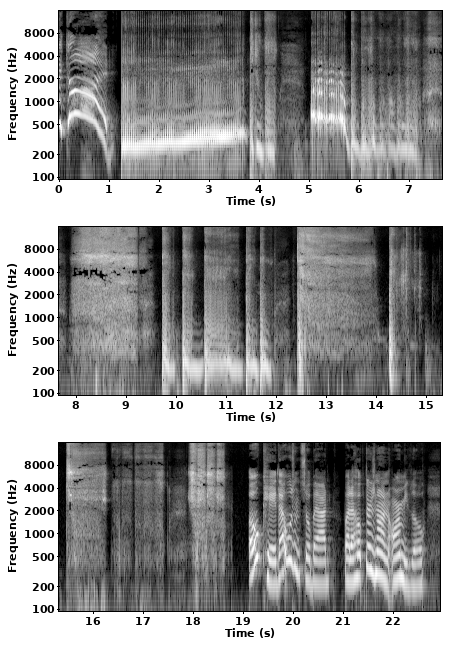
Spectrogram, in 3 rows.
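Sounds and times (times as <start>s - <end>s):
child making mouth sound effects: 0.0s - 14.6s, 15.5s - 18.8s.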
